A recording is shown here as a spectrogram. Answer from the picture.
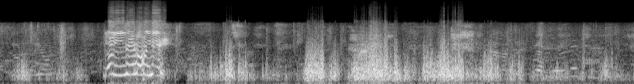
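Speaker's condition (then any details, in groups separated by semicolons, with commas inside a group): No condition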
